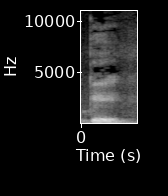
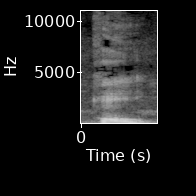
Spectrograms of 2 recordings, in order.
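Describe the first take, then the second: First: The letter is said with one steady vowel. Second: The letter is said with a gliding vowel. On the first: The speaker calls it wrong. "আমরা যেটা ভুল করি সবাই বলি কে" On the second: The speaker calls it right. "এটা সঠিক উচ্চারণ হচ্ছে"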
